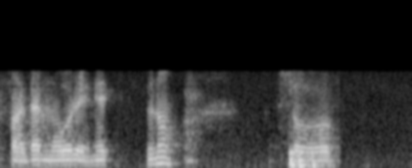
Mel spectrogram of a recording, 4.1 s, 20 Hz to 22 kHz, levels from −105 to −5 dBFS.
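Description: From start to finish the speech carries the character of the GSM full-rate codec, at a level of damage that is plainly audible. The coder rebuilds the voice from a vocal-tract model excited by a sparse, regular pulse train, so the texture turns buzzy and gravelly, consistent with the 13 kbps full-rate mode. Bandwidth stops at about 3.8 kHz, leaving sibilants dull and the overall sound narrow and telephone-like.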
